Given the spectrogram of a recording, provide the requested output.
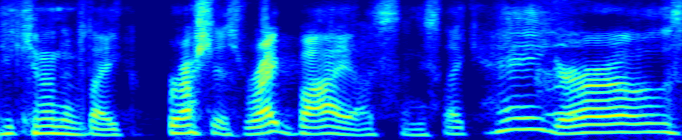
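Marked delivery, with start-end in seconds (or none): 2.4-3.4 put-on flirty, charming voice, pitched higher. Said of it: "he turns on this charm".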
